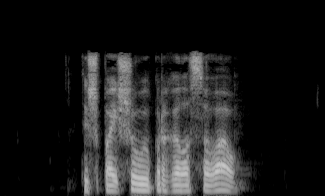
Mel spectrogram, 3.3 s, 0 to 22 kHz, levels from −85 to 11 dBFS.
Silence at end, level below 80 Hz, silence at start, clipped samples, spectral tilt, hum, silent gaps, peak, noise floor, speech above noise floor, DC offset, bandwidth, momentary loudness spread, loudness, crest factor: 0.9 s; -56 dBFS; 0.85 s; under 0.1%; -4 dB/octave; none; none; -4 dBFS; -83 dBFS; 67 dB; under 0.1%; 7.8 kHz; 6 LU; -16 LUFS; 16 dB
